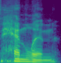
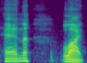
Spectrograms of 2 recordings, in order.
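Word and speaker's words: Henline: every time I get people think the uh e is silent so they think it's henlin like no it's not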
